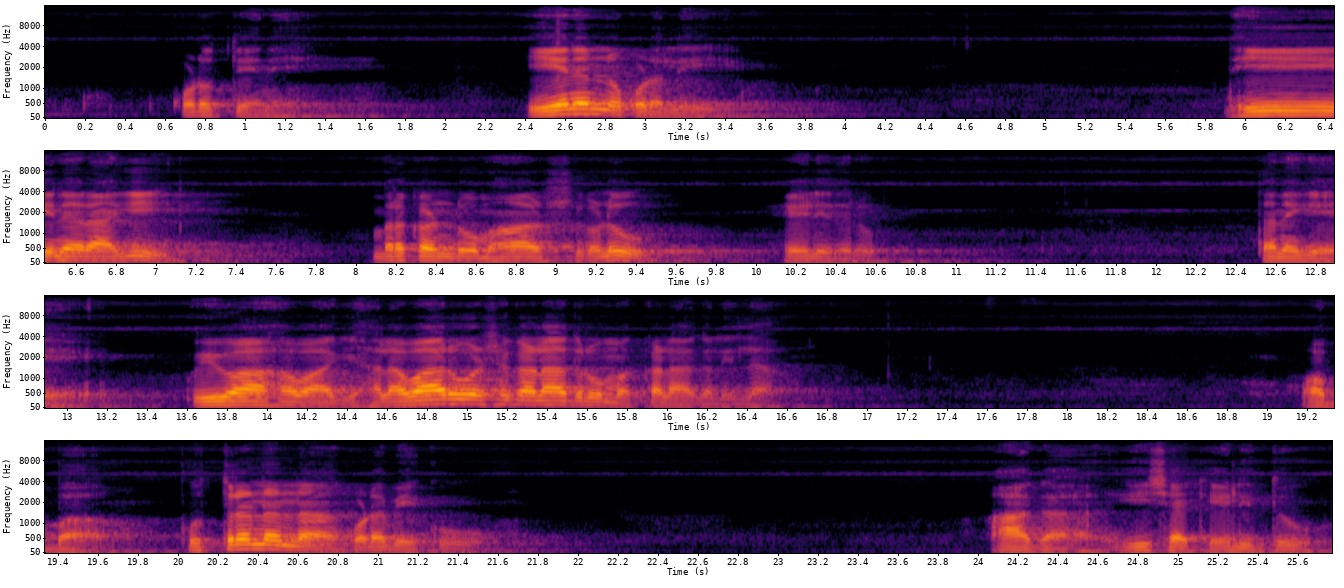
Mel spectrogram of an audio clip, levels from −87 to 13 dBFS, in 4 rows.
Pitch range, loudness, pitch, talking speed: 100-130 Hz, -19 LUFS, 115 Hz, 40 wpm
